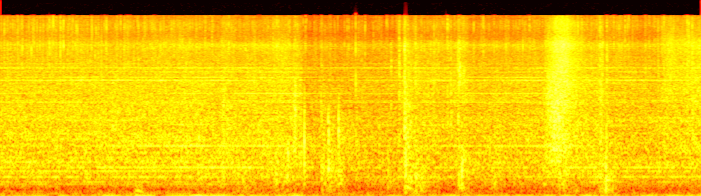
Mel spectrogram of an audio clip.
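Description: Large-format roll laminator running with a steady hum, pressing a protective film onto printed vinyl sheets, with crackles and rustles of the plastic film and sheet as they feed through the rollers, most of them about three to six seconds in.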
